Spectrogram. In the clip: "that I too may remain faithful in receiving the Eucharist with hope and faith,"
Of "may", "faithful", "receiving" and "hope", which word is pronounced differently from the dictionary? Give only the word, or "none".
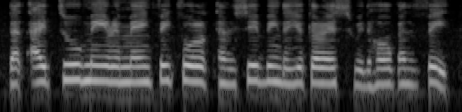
faithful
